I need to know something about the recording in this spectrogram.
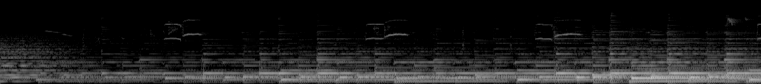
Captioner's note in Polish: w tle muzyka i głos ptaków - czyża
